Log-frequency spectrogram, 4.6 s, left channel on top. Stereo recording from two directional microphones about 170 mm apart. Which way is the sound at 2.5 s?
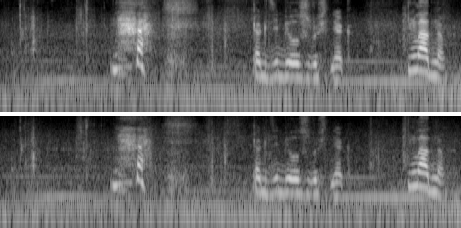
5° left (ahead or behind).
